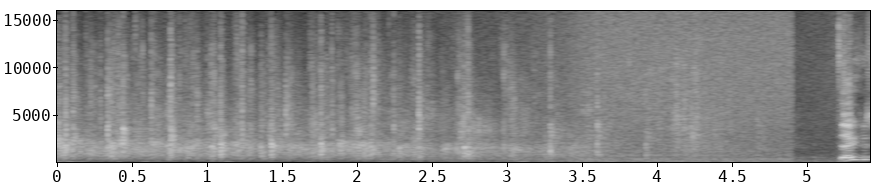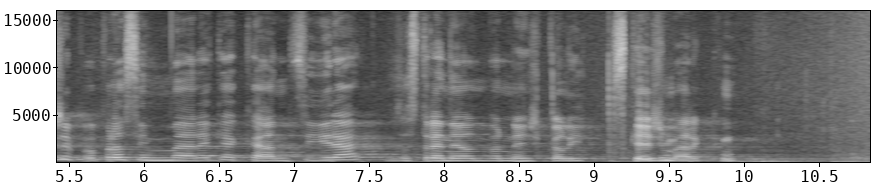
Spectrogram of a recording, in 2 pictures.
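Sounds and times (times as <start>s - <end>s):
audience applause: 0.0s - 4.9s
speech: 5.2s - 10.2s.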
